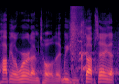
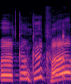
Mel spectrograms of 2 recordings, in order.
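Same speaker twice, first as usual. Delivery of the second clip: put-on frog puppet voice, higher and louder; 12 semitones higher, 5 dB louder than usual. Retelling a chat in the dark with the Kermit performer: Kermit voice. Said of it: "He's like".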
